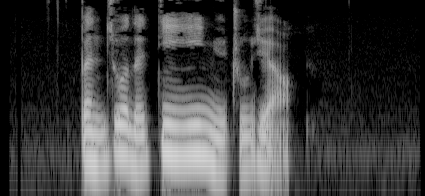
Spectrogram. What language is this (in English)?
Chinese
